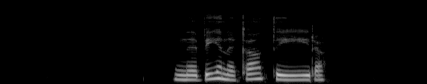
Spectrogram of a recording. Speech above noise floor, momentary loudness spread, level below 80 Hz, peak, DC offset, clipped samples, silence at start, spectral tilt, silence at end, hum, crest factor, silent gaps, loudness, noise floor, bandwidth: 51 dB; 12 LU; -86 dBFS; -14 dBFS; under 0.1%; under 0.1%; 1.75 s; -6.5 dB/octave; 1.05 s; none; 16 dB; none; -27 LUFS; -77 dBFS; 11 kHz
